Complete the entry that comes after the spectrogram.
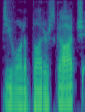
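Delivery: lightly voiced awkward man, quiet and low; imitating weird man. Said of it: "when he's like".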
